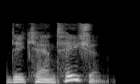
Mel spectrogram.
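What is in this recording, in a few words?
"decantation", English, British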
